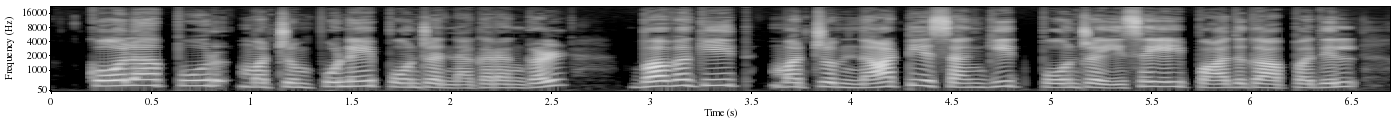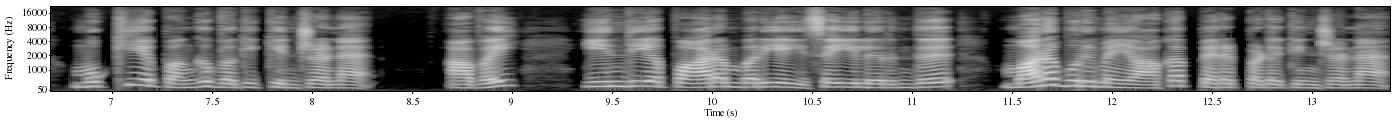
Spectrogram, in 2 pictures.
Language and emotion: Tamil, neutral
